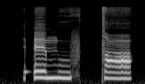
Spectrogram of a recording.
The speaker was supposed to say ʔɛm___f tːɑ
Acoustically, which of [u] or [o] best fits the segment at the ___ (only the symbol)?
u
